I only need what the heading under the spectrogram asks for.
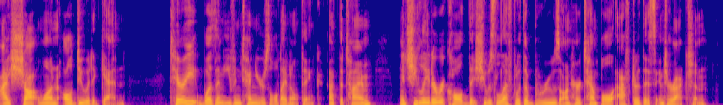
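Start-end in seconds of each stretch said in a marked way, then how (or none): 0.0-1.7 mock-menacing, threatening tone, slower. Retelling how she threatened to kill young Terry, the speaker is retelling a menacing threat. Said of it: "threatening to kill her by saying".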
